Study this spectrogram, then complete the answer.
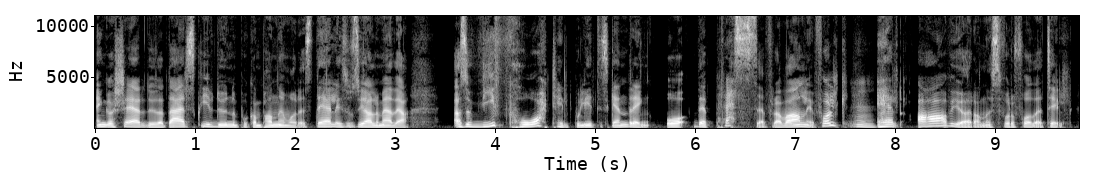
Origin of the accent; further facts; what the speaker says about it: Tromsø, Troms, Norway; moved away; jeg er jo også fra Tromsø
